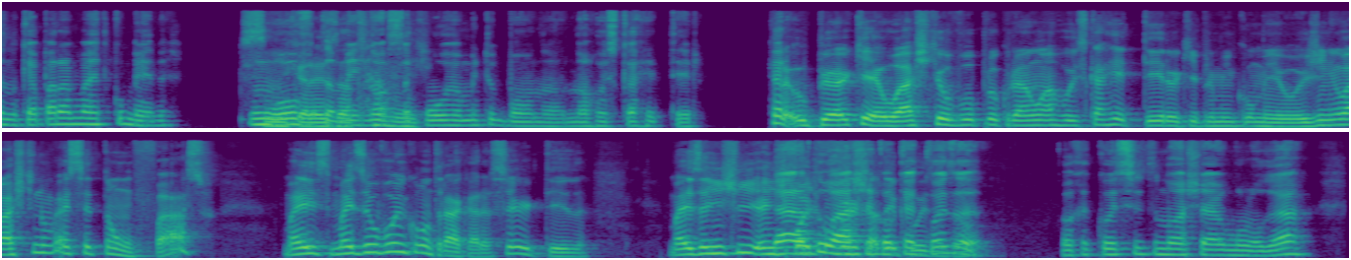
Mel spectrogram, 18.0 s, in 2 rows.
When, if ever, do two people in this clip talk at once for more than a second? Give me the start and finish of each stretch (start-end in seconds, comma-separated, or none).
1.7-3.0, 14.1-15.5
